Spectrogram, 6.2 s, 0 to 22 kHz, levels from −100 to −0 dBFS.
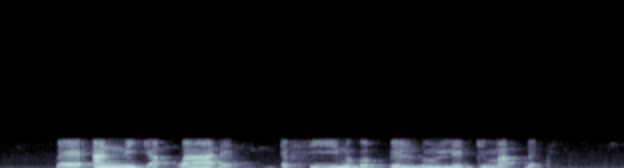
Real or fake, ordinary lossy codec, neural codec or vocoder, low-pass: real; Opus, 32 kbps; none; 3.6 kHz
